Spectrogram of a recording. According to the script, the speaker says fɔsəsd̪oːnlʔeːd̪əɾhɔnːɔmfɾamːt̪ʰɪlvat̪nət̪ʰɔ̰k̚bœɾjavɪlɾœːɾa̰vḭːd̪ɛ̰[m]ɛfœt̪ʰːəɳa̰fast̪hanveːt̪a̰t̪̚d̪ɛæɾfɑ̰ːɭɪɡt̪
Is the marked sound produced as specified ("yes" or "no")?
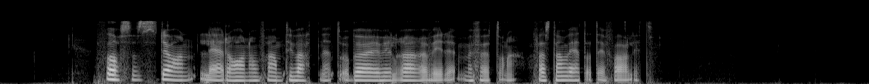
yes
